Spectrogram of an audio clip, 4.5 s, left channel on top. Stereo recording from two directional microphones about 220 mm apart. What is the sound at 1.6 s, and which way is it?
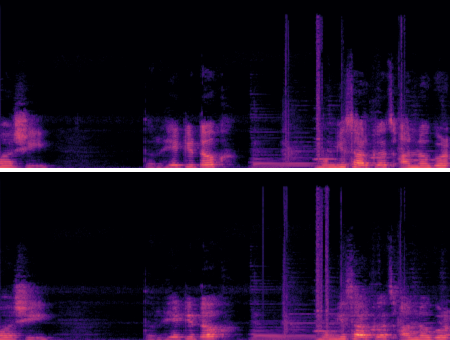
Speech, 25° left (ahead or behind).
